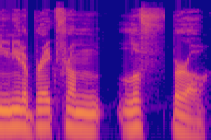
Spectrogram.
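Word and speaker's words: Loughborough: And Danny, what do you do when you need a break from Lofboro? Am I am I pronouncing that correctly? You you are indeed Lra.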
